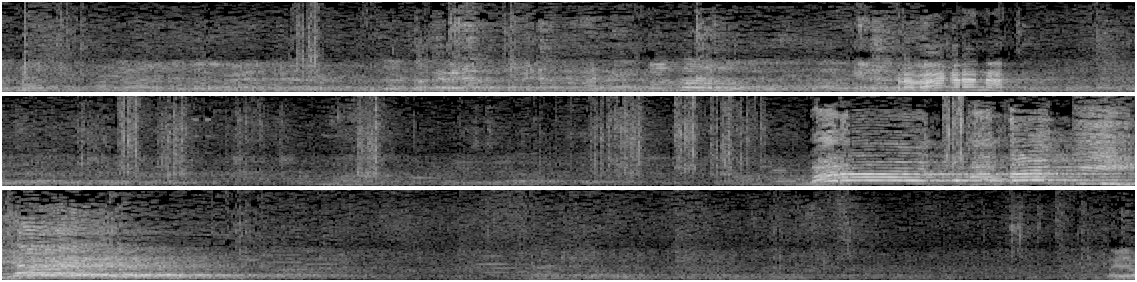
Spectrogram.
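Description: A crowd of men talks and murmurs at once.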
